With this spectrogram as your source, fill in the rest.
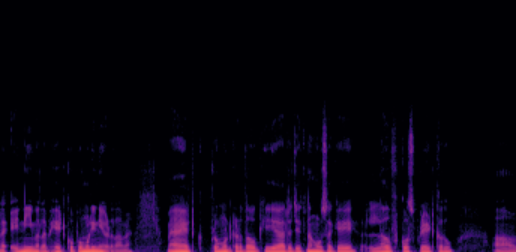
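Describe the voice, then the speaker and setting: A man's dark, mellow voice at medium pitch and moderate pace, with a Bengali accent, on a very clean recording against a silent background. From India, Bengal. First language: Bengali (speaking Hindi). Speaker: content creator. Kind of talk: casual vlog monologue. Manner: halting, many fillers, Hindi-English code-switching.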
